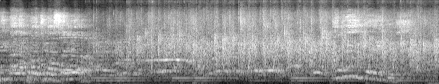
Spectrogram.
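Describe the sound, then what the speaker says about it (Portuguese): A church congregation applauds together, a sustained wash of clapping filling the room at steady volume, with voices and musical tones threading through underneath. "Quantos podem verificar e aplaudir ao Senhor?"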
